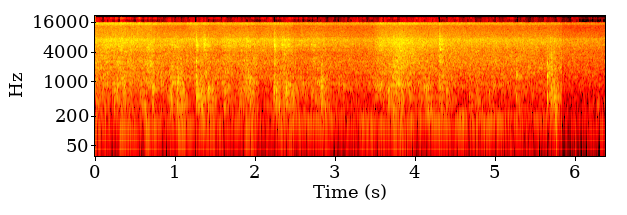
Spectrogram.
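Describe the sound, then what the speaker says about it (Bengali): Pointed gourd fries with cumin, salt and spices in a pan. A moderate sizzle hisses underneath while repeated scraping strokes of stirring come every second or so, fairly close. "দিয়ে মশলাটা ভালোভাবে কষিয়ে নেব।"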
